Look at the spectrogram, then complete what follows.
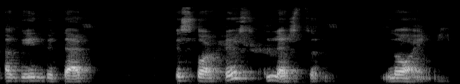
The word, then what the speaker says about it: Löwen: Loin. Loin is pronounced here and it is written here Löwen.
